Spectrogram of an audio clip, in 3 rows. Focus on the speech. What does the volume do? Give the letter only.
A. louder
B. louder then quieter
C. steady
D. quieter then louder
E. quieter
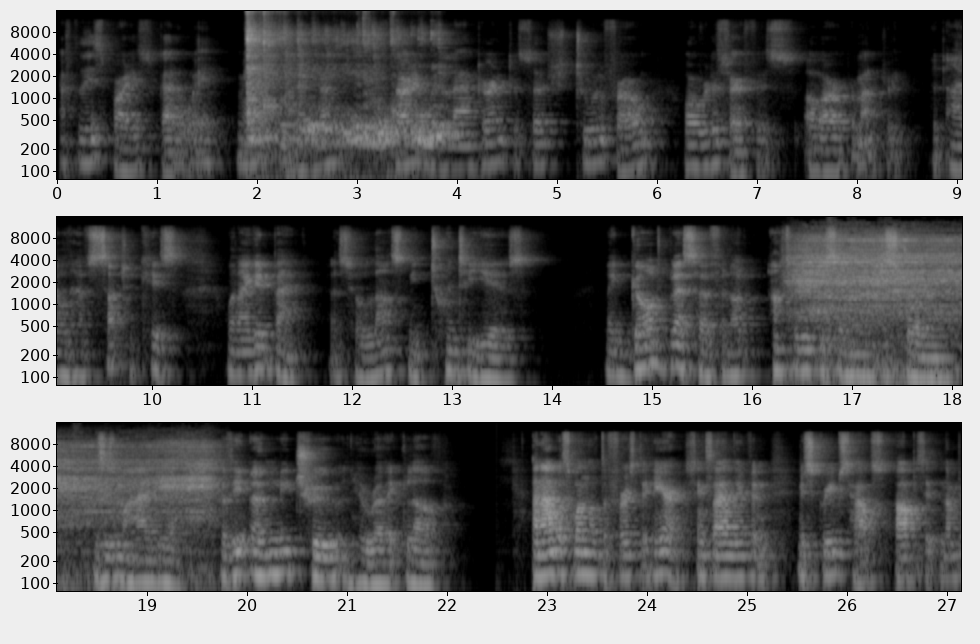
A.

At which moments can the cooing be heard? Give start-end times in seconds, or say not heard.
1.9-4.0.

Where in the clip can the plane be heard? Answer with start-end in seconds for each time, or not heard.
16.2-19.9.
